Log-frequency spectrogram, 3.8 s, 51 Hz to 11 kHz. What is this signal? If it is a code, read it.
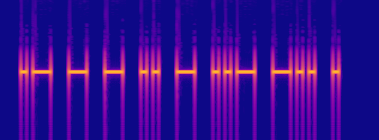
Morse code, heard as a keyed tone, about 19 wpm, 700 Hz. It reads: ATTITUDE
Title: Sentences from Top 1300 Words 20wpm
